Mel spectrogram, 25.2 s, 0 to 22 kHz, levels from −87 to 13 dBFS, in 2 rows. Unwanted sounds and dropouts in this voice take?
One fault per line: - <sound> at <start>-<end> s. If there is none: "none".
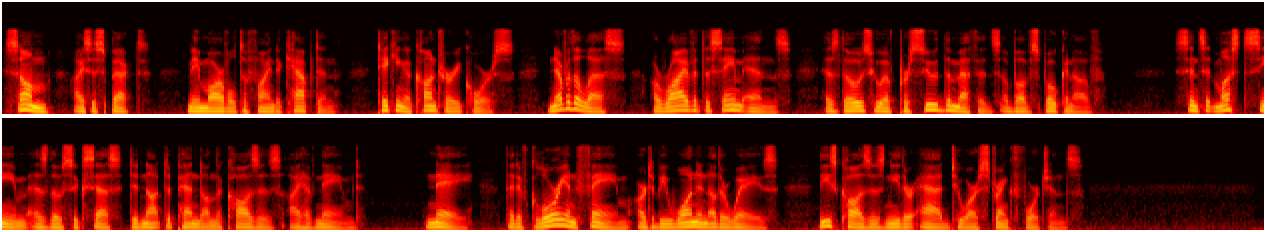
none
